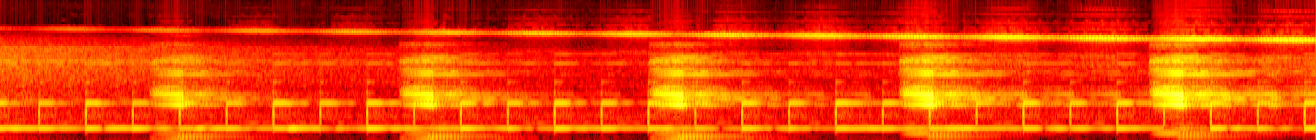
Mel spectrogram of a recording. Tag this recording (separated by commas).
Music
